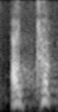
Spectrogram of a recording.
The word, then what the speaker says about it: 악착: It's pronounced 'Akchack.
